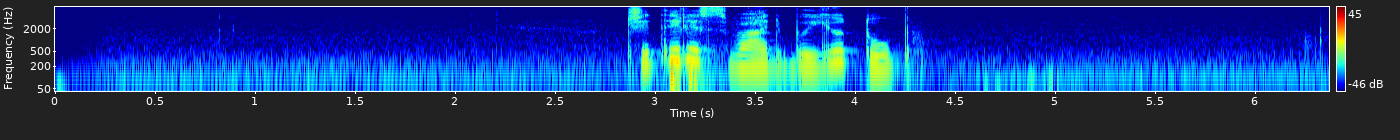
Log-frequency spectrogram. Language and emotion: Russian, neutral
